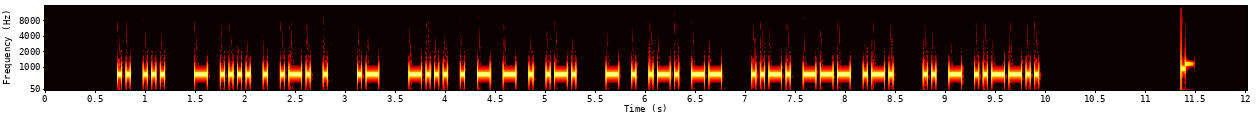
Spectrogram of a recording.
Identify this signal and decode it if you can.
Morse code, heard as a keyed tone, about 28 wpm, 700 Hz. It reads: IS THERE A BETTER TERM FOR IT?
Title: Sentences from Top 1000 Words - Review Part 4 - 28wpm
